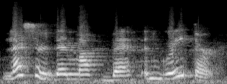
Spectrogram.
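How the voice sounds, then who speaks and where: Amateur radio drama witch female actor: eerie, chanting, slow and high-pitched. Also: big pitch swings, crowd noise. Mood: ominous.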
